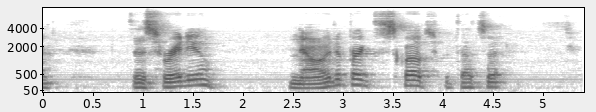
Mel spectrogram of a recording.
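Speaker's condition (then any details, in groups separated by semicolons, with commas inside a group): Neurological disease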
